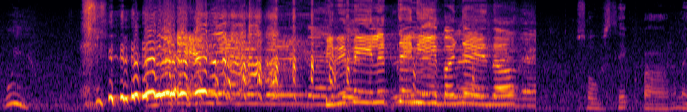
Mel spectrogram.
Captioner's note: laughter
